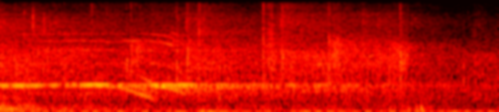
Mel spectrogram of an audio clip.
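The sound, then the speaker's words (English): A church audience applauds to welcome the pastor, dense, steady clapping held throughout, with a thin sustained tone running through the first second. “I want you to put your hands together as we welcome our father and our pastor, Pastor Albert Akins.”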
